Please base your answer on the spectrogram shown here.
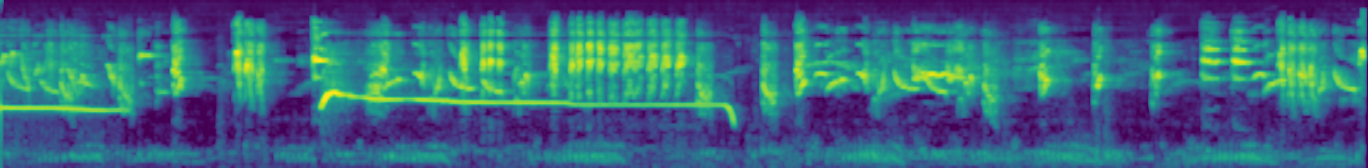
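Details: An oriental magpie-robin runs through its song repertoire, holding one long steady whistle for about four seconds, then switching to rapid chattering and buzzy slurred notes, while low cooing continues underneath.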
